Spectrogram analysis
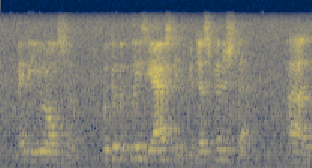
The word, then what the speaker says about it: Ecclesiastes: do you say that book and i said ecclesiastes and he said and he got up there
